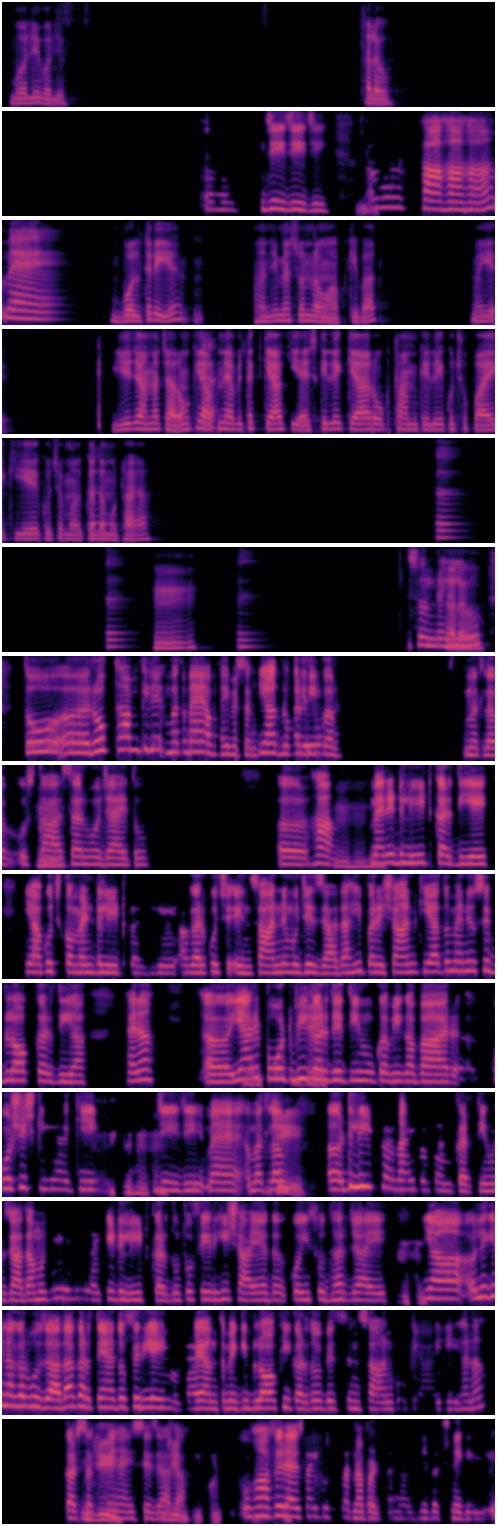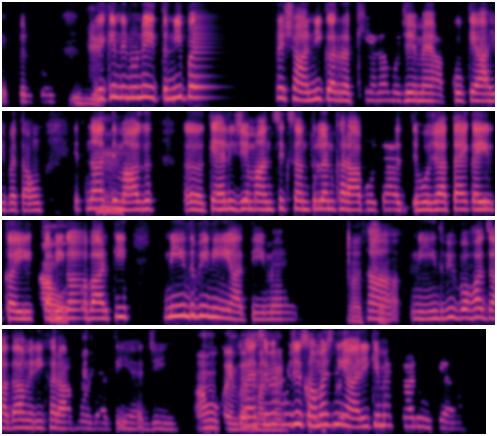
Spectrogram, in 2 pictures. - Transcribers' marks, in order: distorted speech; in English: "हैलो"; other background noise; mechanical hum; tapping; unintelligible speech; unintelligible speech; unintelligible speech; in English: "हैलो"; unintelligible speech; static; in English: "डिलीट"; in English: "कमेंट डिलीट"; in English: "ब्लॉक"; in English: "रिपोर्ट"; other noise; in English: "डिलीट"; in English: "डिलीट"; in English: "ब्लॉक"; in English: "डिस्टर्बेंस"
- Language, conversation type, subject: Hindi, advice, सोशल मीडिया पर नकारात्मक टिप्पणियों से आपको किस तरह परेशानी हो रही है?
